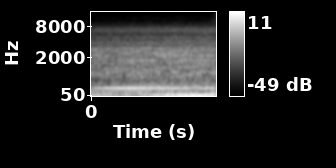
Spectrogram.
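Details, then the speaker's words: Boiler room circulation pumps for an old water source heat pump and cooling tower system with antifreeze, alternating by run hours: steady low hum with a constant mid-pitch tone, no rattle or grinding; pump running smoothly. "all right here's our two pumps you can hear this one running this one's running that one's off the cycle based on how many hours they run"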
